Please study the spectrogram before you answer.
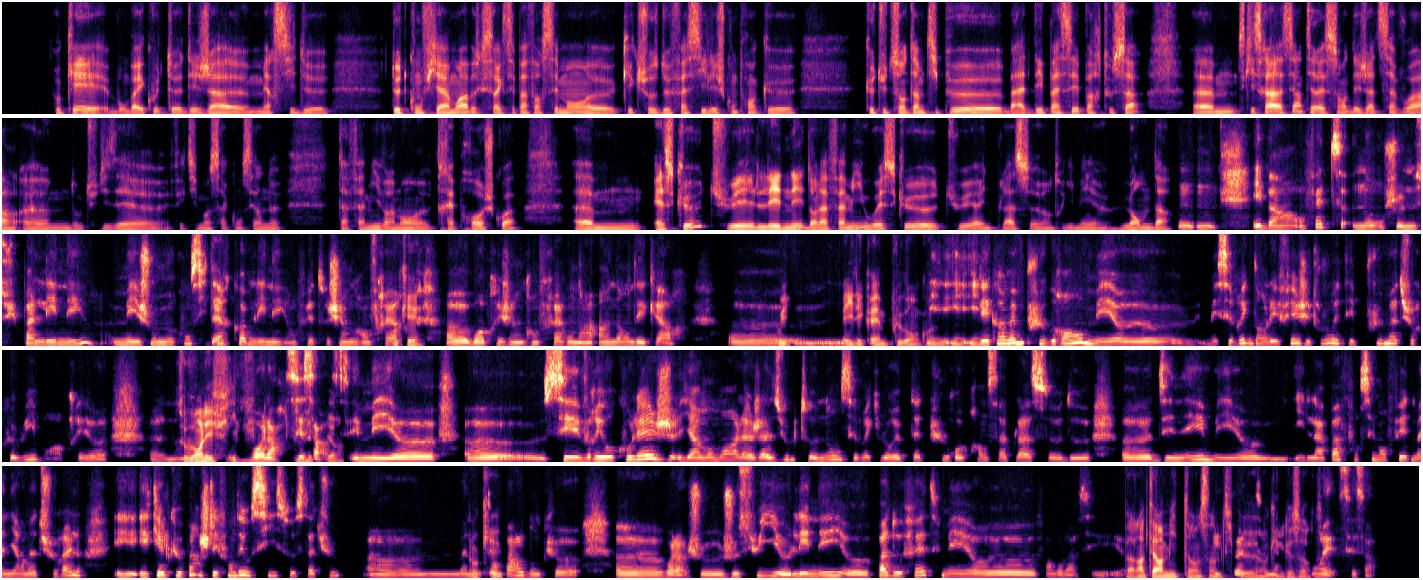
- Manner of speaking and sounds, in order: stressed: "très"; stressed: "l'aînée"; drawn out: "Hem"; tapping
- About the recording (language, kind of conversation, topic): French, advice, Comment communiquer mes besoins émotionnels à ma famille ?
